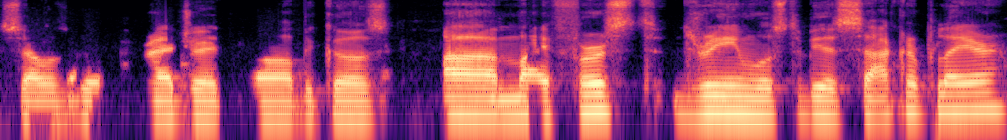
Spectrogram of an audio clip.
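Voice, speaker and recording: Speaking with a Bulgarian accent at a moderate pace, a man holds a medium pitch and a monotone, flat intonation in a dry, close sound with no echo. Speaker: podcast host. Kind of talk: podcast interview.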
